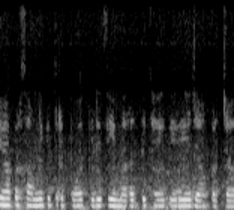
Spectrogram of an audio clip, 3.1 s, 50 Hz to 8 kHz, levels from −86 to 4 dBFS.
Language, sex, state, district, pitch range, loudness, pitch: Hindi, female, Chhattisgarh, Bilaspur, 225-240 Hz, -16 LUFS, 230 Hz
